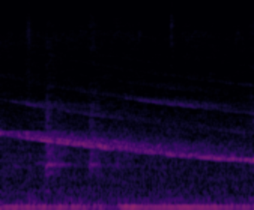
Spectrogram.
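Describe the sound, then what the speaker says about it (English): Ambulance siren passing in the distance, a steady wailing tone sliding gradually downward in pitch as it goes by, faint against a constant background hum. "There's about to be an ambulance passing."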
